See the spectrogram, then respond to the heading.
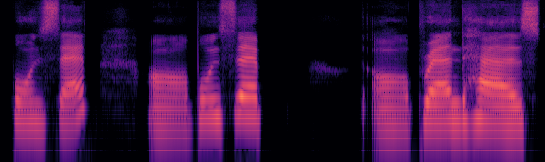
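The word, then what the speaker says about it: Boncept: M our new brand name is Bones. How do you spell that? Uh B O N C E P T. Bones.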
